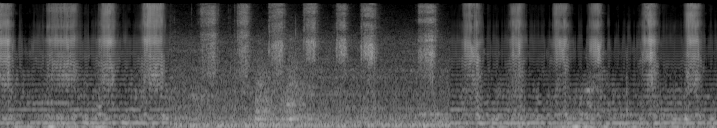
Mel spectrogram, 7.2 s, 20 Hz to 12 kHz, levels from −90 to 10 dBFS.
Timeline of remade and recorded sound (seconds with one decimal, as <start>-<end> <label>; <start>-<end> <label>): 0.0-1.7 remade; 1.7-4.5 recorded; 4.5-7.2 remade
